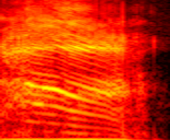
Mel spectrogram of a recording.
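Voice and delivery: high, loud startled shriek of disgust; mock shriek. Brother recoiling at the name, high mock shriek. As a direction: shriek like a brother who just heard a hated name. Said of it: "and he went".

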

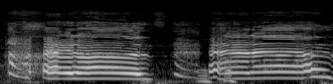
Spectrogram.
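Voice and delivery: very high, loud drawn-out cry; mock scream. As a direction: wail it out in exaggerated outburst. Mimics the enraged coworker's outburst.

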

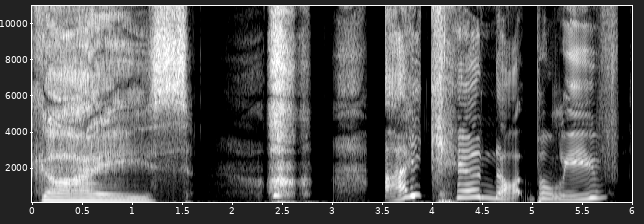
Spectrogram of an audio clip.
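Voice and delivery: gasping high and loud in disbelief; gasp, then force the words out slowly; shocked gasps. Real, not acted. Sees baby news while recording.

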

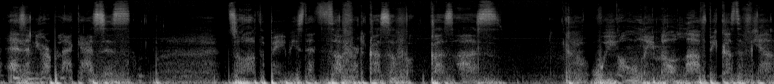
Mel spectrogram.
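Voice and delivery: breathy ASMR whisper, unvoiced. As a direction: whisper close to the mic like an ASMR video. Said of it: "I can't do that A S M R shit".

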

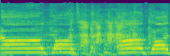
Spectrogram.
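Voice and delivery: high, loud mock dismay; hammed-up horrified groan of alarm. Dealer hearing he took twelve bumps, horrified. Owner horrified at the amount taken.

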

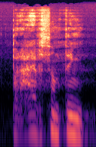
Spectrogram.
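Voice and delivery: soft, secret whisper; whispered promise. Retold or imitated. Jesus tells the crowd he has something better, whispered. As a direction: lean in and whisper it. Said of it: "he goes".

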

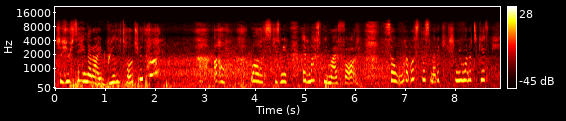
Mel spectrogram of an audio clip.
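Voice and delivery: high, sweet, mock-innocent voice, all politeness; sugary polite voice. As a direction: play the nice lady who never gets angry. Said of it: "not supposed to have any signs of aggression or hostility in my voice".

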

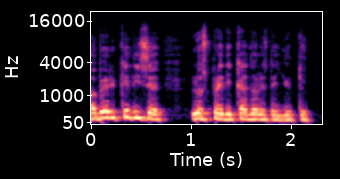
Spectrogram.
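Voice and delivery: slightly put-on, idle viewer's voice; lightly mock a casual sermon browser; lightly voiced soulish believer. Soulish believer browsing YouTube preachers, lightly mocked. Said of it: "eres un adorador almático".

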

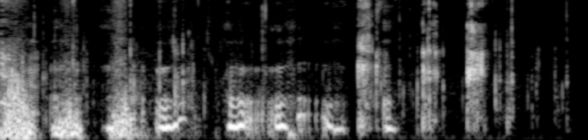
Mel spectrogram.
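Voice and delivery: breathy high laugh; giggling. Real, not acted. Laughing at himself.

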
